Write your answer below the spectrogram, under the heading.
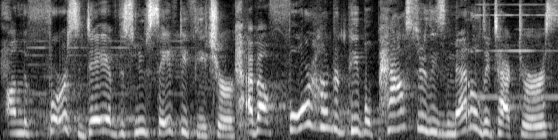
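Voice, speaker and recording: Against noticeable background noise, a woman talks at a fairly quick pace in a high pitch with lively intonation, hardly any pauses and very even loudness. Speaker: news anchor and reporter. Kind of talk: TV news anchor read.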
